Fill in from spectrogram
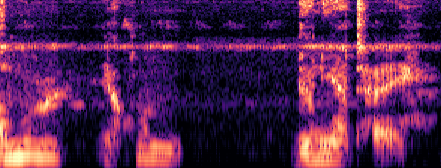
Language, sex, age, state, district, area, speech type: Assamese, male, 30-45, Assam, Majuli, urban, spontaneous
